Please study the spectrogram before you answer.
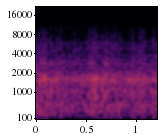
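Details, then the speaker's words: Rotel RX-802 vintage receiver after restoration with FM dial accuracy readjusted, tuned to local FM stations: steady hissy buzz under the station with a faint thin tone on top, present on all stations; owner suspects something nearby causing interference, source unconfirmed. "so let's go through and uh let's listen to some uh local stations see I'm getting this interference I get that on all the I don't know what it"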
